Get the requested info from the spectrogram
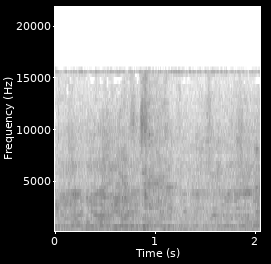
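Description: Overlapping chatter of several voices, none standing out clearly.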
